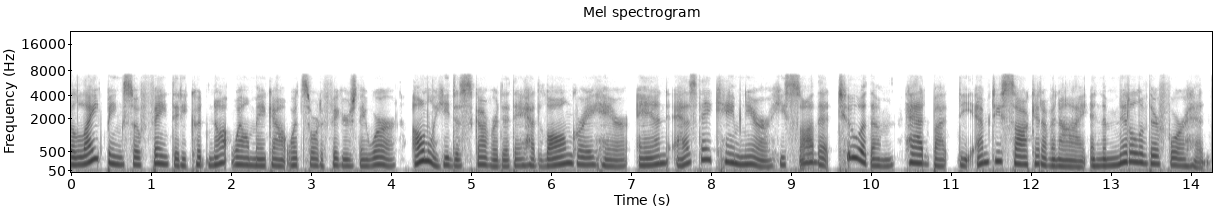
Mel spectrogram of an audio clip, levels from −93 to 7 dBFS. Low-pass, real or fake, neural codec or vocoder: 7.2 kHz; fake; codec, 16 kHz, 4.8 kbps, FACodec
